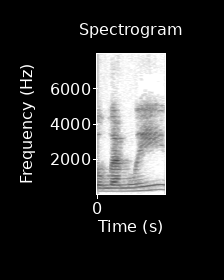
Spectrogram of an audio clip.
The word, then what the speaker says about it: Laemmle: And the film, as I mentioned, is at the Lemley NoHo. So Lemley is spelled LAEMMLE in North Hollywood, NoHo.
